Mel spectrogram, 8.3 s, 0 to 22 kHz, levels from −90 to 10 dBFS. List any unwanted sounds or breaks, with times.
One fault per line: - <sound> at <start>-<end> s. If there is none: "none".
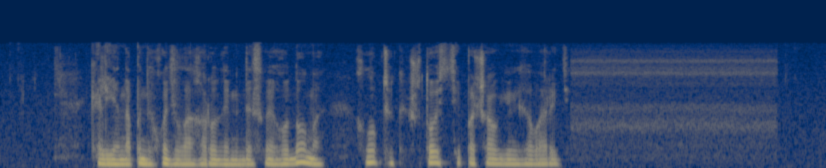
none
